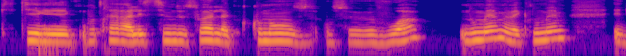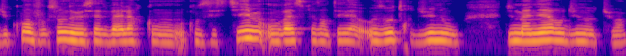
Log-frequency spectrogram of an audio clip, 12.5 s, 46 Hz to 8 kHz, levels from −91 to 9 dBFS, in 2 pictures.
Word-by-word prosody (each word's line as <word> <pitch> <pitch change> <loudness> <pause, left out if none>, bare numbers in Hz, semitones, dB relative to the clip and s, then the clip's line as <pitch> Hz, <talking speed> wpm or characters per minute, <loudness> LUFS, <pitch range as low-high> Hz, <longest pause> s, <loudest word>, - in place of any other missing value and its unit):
Qui - - -20
qui 195 -1 +3
est 175 -2 +3
contraire 185 +2 -4
à 170 -2 +6
l'estime 175 +2 -1
de 180 -1 -3
soi 195 +4 +1
là 175 -4 +1
c - - -16 0.2
comment 190 -1 0
on - - -4
se 155 -2 -12
v - - -28
on 165 - -16
se 165 0 -9
voit 180 +10 -2 0.4
nous-mêmes 215 +6 +1
avec 175 -3 -2
nous-mêmes. 215 +5 -1 0.5
Et - - -4
du 170 0 -10
coup 175 - -5
en 210 - +5
fonction 180 +5 +1
de 195 -2 +6
cette 180 -1 -3
valeur 180 +1 +1
qu'on 165 -3 -8
qu'on 185 -2 -13
s'estime 185 +9 +2
on 180 0 -2
va 190 0 +6
se 190 - -6
présenter 185 0 -6
à 175 - -4
aux 185 -1 -3
autres 200 -3 0
d'une 200 +5 +2
ou 170 -3 -2 0.4
d'une 190 +1 +1
manière 195 +2 +5
ou 195 - +2
d'une 180 +1 -3
autre, 170 -1 -8
tu 155 - -18
vois? 155 +1 -10
185 Hz, 225 wpm, -21 LUFS, 170-195 Hz, 0.5 s, à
